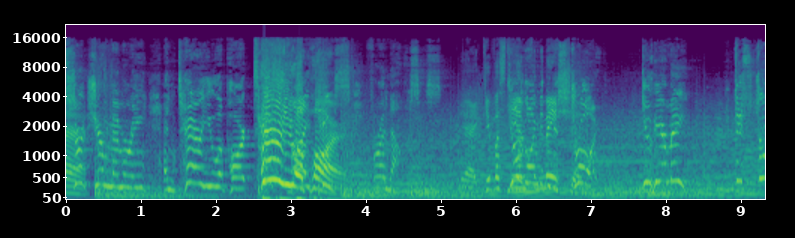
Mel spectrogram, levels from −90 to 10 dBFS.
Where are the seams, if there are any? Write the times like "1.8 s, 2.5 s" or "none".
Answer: none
